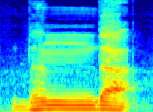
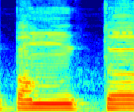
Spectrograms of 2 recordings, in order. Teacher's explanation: तिथे न चाच आवाज येतो कारण या अक्षरावरती त्या अनुस्वाराचा आवाज अवलंबून असतो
